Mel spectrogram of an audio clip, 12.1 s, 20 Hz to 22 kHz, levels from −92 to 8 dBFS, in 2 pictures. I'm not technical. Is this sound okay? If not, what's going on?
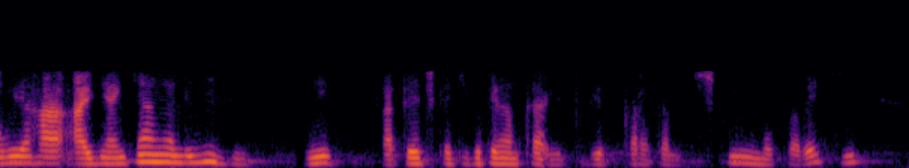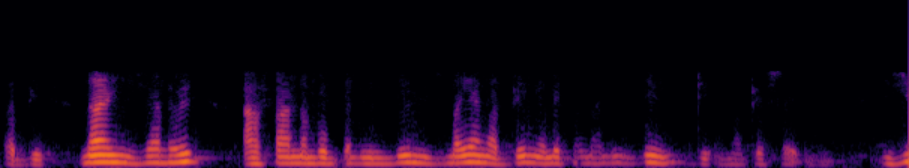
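No. The speech sounds slightly rough and artificial throughout, and nothing in the upper treble comes through. That is the G.729 codec, a phone-call format that rebuilds speech from a rough model of the voice and drops everything above 4 kHz.

At about 1.97, 3.60, 8.28 and 9.91 seconds the speech briefly smears into a stretched, fading sound and sounds weak just afterward. This is VoIP packet loss concealed by the speech codec: pieces went missing, and the decoder guessed them by stretching the preceding sound.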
